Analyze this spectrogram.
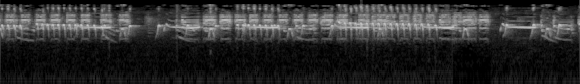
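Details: Agitated prenjak (bar-winged prinia) chatter from a bird-trapping lure mix that also holds sirtu or cipoh (common iora) calls. Fast, high, buzzy rattling bursts overlap almost continuously, with two brief pauses.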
